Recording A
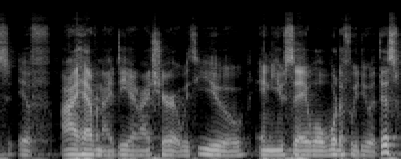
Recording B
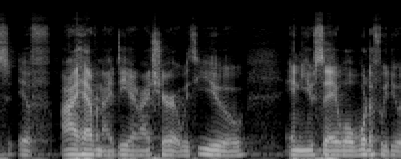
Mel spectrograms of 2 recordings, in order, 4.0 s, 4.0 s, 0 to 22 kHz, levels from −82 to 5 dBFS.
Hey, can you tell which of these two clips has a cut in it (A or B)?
A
